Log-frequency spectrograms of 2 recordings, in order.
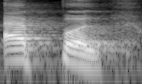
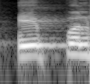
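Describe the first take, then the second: First: The first vowel sounds like 'a' in cat. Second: The first vowel sounds like 'e' in bed. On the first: The speaker calls it right. "आपण काय म्हणतो ॲपल" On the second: The speaker calls it wrong. "एपल म्हणतो का आपण, नाही"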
